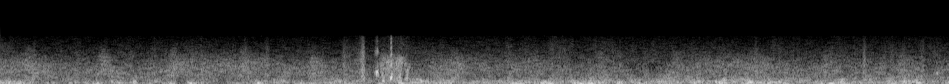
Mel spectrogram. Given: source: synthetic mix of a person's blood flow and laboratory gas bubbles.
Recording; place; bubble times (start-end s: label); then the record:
Doppler ultrasound of blood flow; subclavian vein
3.74-4.11 s: bubbles
From the record:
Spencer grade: 1 (occasional bubble signal discernible with the cardiac motion signal, with majority of cardiac periods free of bubbles); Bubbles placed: anywhere in the cardiac cycle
